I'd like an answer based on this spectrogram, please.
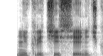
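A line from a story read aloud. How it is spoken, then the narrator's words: Timid elderly plea. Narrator (Russian): робко попросила бабушка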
